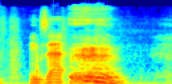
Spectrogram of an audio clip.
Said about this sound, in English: Excuse me, I just have a cough.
